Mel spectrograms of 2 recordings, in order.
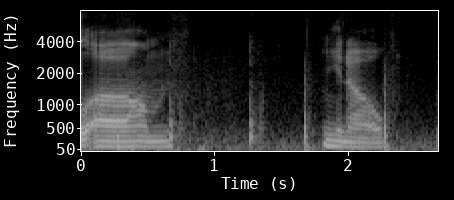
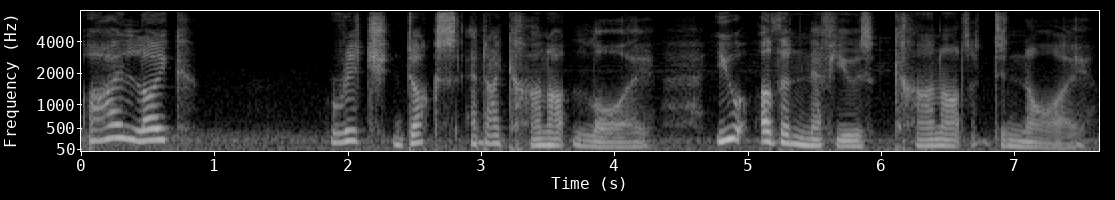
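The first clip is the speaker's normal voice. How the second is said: put-on second go at a London Thames accent, slower and softer; a more careful Thames accent, London vowels; a retried British Thames accent, slower; 7 dB quieter, slower than usual. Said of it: "Thames accent".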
